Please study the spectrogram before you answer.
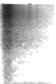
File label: Cabasa Short; Latin Percussion; Drums; Drum Hits; Shaker; Ableton; Factory Packs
